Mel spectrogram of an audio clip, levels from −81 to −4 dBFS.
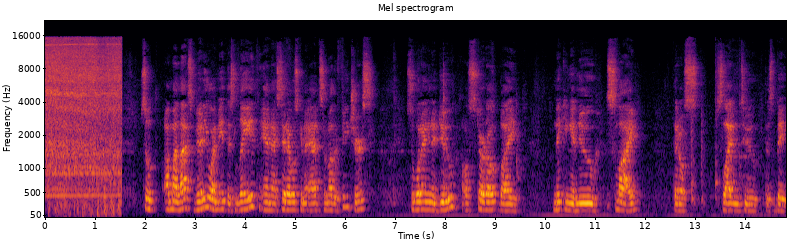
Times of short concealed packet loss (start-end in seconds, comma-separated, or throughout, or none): none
